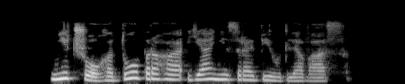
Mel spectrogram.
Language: Belarusian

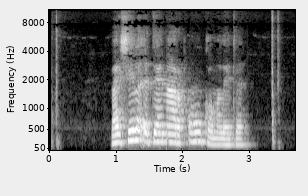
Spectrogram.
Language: Western Frisian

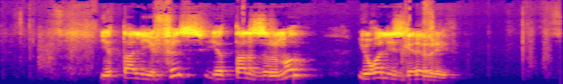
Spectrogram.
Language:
Kabyle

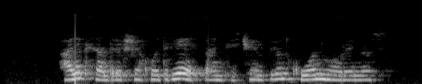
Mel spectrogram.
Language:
Georgian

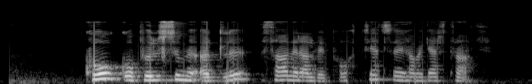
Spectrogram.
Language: Icelandic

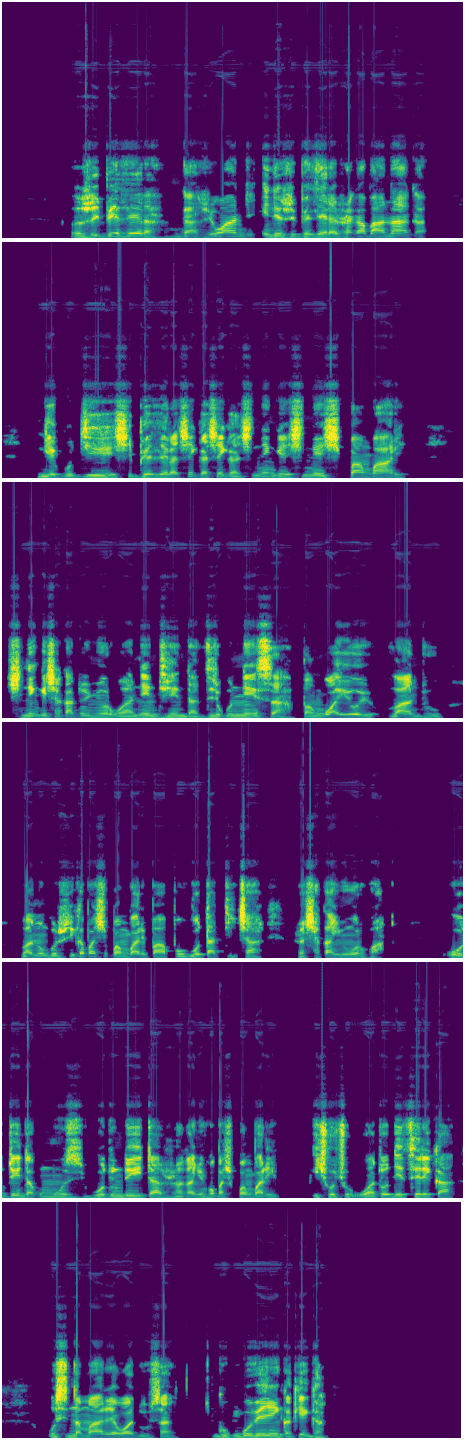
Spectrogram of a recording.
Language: Ndau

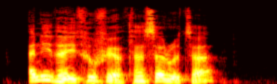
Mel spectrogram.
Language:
Kabyle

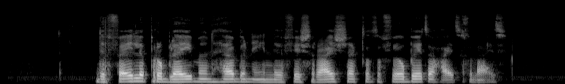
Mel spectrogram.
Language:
Dutch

